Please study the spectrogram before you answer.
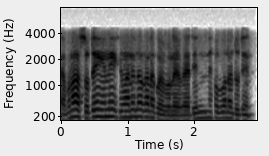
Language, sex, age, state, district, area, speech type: Assamese, male, 18-30, Assam, Dhemaji, rural, conversation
